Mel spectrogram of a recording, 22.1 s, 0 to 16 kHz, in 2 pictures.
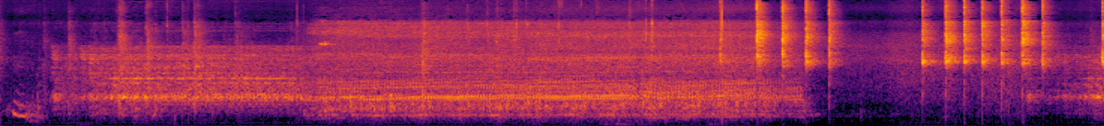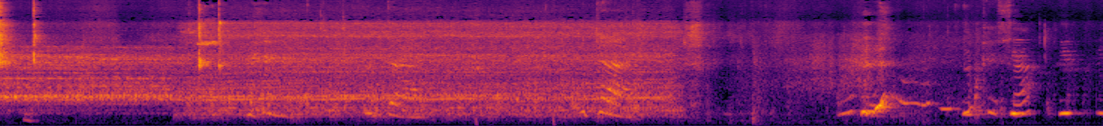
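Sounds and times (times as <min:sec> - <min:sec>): steady hum: 0:00.5 - 0:08.1, 0:10.4 - 0:18.0.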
